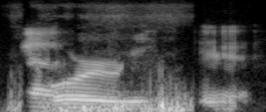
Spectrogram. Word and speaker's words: orrery: Well, do you know what an orrery is? Orrery? I know it's kind of a strange word. It's like O-R, like the way it's spelled. It's basically orrery.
